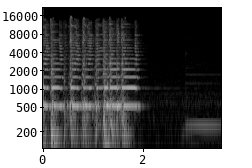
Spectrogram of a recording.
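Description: An electric guitar plays a riff with the pinky on the 13th fret of the B string and the other strings muted: a quick run of picked, bright notes for about two seconds, then cut off to near silence.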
